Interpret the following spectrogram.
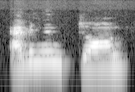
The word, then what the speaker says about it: Abingdon: So before we get started, Duncan, I want to get out where you're from, because I couldn't pronounce it right. So I live in Abingdon, which is Abingdon.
